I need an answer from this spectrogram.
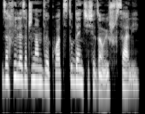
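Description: A woman reading the lines of a cold, detached young man, a lecturer, in a flat, firm and icy way. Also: high-pitched, brisk, vocal fry, dry recording, clean studio sound. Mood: hurried. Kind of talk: audiobook character reading.

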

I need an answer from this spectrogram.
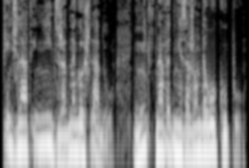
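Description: A man reading the part of a grieving, desperate wife who pleads and shouts at her husband. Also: on the low side, lively intonation, moderate pace, creaky, husky, no echo, clean studio sound, heavily acted. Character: desperate grieving wife, middle-aged woman.

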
